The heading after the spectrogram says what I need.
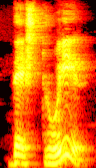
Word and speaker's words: destruir: Destruir é a mesma coisa, a vocal forte está na I.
